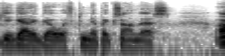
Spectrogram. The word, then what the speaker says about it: Knipex: And yes, it's pronounced Knipex. I've talked to the people at the booth. I've talked to the people from Germany. It's Knipex. You can say Knipex if you want.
